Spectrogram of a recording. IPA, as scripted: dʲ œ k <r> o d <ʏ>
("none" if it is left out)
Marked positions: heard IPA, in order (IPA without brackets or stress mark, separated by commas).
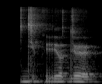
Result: rʲ, ʏ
